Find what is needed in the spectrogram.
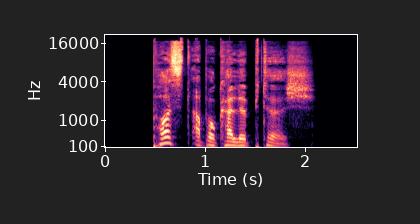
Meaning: post-apocalyptic
- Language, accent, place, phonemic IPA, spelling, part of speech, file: German, Germany, Berlin, /ˈpɔstʔapokaˌlʏptɪʃ/, postapokalyptisch, adjective, De-postapokalyptisch.ogg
